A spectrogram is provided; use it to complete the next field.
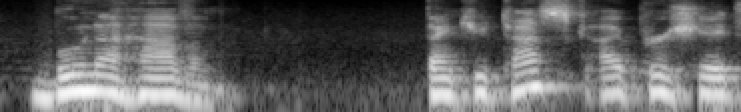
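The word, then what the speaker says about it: Bunnahabhain: is correcting my pronunciation it's pronounced buna haven thank you task i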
